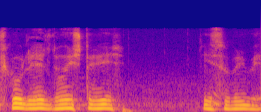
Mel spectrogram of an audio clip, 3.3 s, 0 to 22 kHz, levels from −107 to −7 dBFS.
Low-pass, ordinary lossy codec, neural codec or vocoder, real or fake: none; none; none; real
